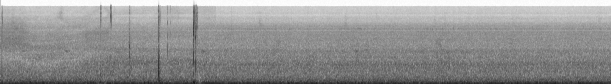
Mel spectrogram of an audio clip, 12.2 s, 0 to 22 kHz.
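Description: Inside the cabin of a CRH6A electric multiple unit running on the line: a steady low rumble and hiss of wheels on rail. A few sharp clicks fall between two and four seconds in, the loudest a single knock about four seconds in.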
